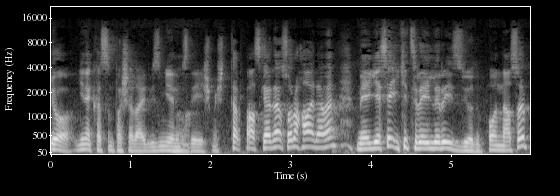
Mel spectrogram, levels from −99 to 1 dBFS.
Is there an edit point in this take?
yes; 1 cut; at 2.4 s

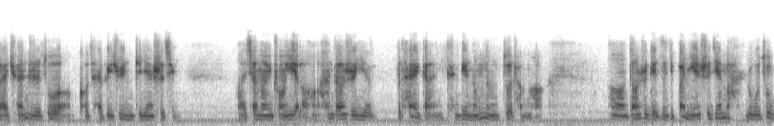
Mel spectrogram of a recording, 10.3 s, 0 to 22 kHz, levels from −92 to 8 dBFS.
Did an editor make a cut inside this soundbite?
no; 0 cuts

